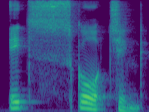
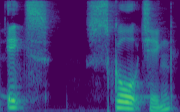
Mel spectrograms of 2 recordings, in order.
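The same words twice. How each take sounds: First: The two S sounds merge into one. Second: The two S sounds are said separately. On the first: The speaker calls it right. "just link" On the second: The speaker calls it wrong. "Instead of it's scorching"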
